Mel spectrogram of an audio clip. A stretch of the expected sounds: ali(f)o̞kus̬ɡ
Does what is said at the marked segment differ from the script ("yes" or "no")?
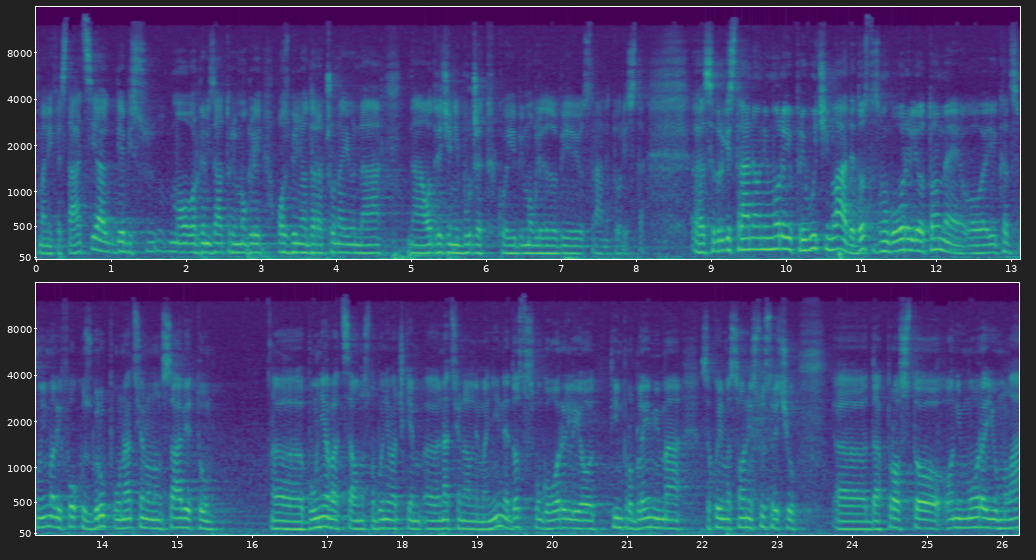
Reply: no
